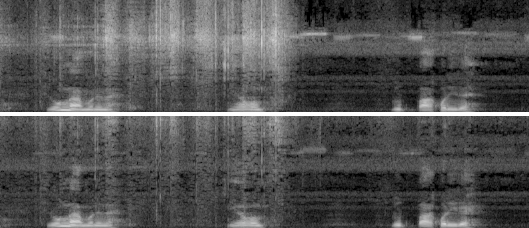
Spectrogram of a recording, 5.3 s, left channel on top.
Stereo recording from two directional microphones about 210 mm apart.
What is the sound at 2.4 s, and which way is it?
Speech, 25° right (ahead or behind).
